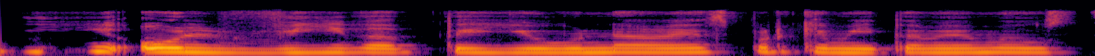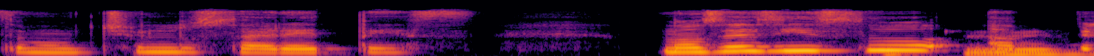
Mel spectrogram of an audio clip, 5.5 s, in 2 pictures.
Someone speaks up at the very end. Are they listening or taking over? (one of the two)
listening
